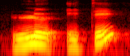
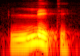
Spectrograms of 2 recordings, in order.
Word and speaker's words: l'été: Alors, on ne va pas dire, par exemple, le été, mais on va dire l'été. Donc, comment ça se prononce? Ça se prononce comme si, dans l'été, comme si le L était collé.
